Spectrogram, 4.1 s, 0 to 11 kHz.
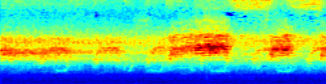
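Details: Higurashi cicadas in August 2011 near the edge of the Minamisoma restricted zone, Fukushima Prefecture, calling at unusually loud volume. A dense, shimmering high-pitched drone with brighter surges and pulsing bursts near the top, heard as a continuous chorus.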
